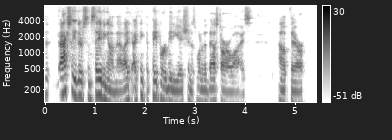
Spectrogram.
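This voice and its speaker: With the background quiet, a man speaks fairly quickly. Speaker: records management consultant. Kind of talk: webinar presentation. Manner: fast.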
